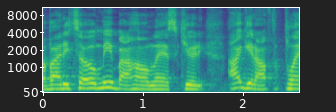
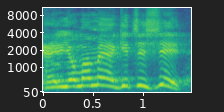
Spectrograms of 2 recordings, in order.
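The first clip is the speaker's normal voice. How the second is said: casual guard; 6 semitones higher than usual. Retold or imitated. Guard waving cocaine through.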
